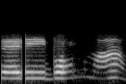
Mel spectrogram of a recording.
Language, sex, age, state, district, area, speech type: Tamil, male, 18-30, Tamil Nadu, Cuddalore, rural, conversation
